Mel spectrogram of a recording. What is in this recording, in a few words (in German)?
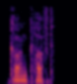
"krankhaft", German; adjectives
